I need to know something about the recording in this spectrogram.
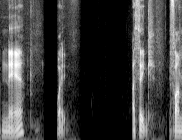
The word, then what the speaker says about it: Nair: It's spelled N A I R like that. Nare.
